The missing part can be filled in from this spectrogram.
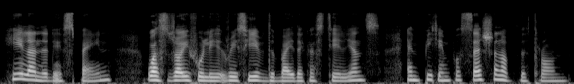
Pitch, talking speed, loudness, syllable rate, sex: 180 Hz, 175 wpm, -22 LUFS, 5.3 syllables/s, female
